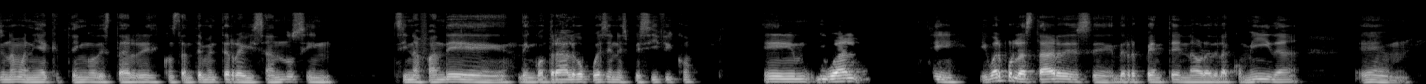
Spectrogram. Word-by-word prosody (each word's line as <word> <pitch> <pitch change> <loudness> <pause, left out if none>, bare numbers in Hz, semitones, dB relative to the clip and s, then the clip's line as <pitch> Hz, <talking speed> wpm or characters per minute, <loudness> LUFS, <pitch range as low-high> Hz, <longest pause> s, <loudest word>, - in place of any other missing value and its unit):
una 115 0 -1
manía 110 -1 -1
que 100 -2 -17
tengo 110 +1 -4
de - - 0
estar, 105 0 -1
eh, 105 -1 -2
constantemente 105 +2 -2
revisando 105 +2 0
sin 105 -3 -5 0.6
sin 110 0 -2
afán 110 +1 -2
de 105 -4 +1
de 105 - -2
encontrar 105 +1 +2
algo 120 +1 +3
pues, 110 +2 +2
en 115 -1 -2
específico, 110 +2 -7 0.6
em, 125 -1 +2
igual. 135 +4 +6 0.7
Sí, 105 -3 -3
igual - - +2
por - - +3
las 125 -1 +5
tardes, 120 -2 +3
eh, 100 -2 -3
de 100 - 0
repente, 105 +1 -2
en 105 -1 -3
la 105 0 +1
hora 105 0 +3
de 100 - -1
la 105 -1 0
comida, 110 +1 -3 0.5
em, 100 -6 -4
110 Hz, 150 wpm, -21 LUFS, 105-115 Hz, 0.7 s, igual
